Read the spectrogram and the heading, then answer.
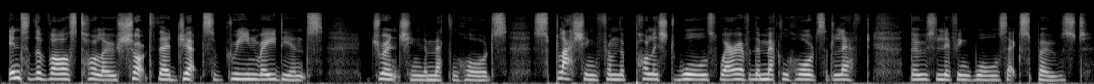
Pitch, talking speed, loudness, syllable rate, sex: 225 Hz, 160 wpm, -19 LUFS, 4.9 syllables/s, female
